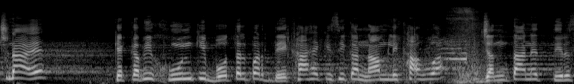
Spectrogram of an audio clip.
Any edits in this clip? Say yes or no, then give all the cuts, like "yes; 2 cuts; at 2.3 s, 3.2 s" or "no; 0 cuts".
yes; 1 cut; at 4.6 s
